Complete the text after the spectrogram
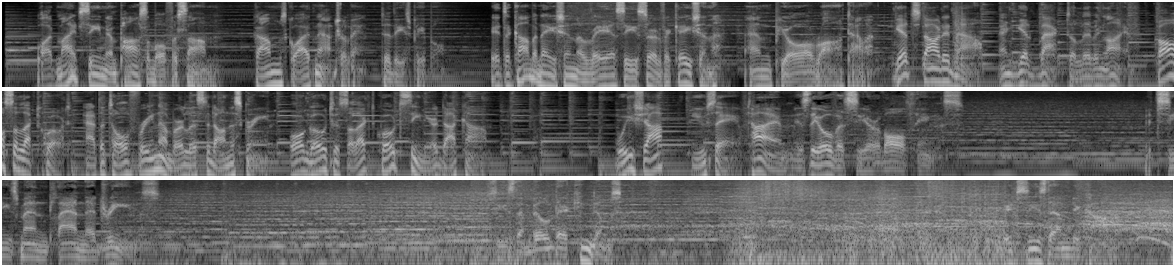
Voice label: Storyteller; Morgan Freeman

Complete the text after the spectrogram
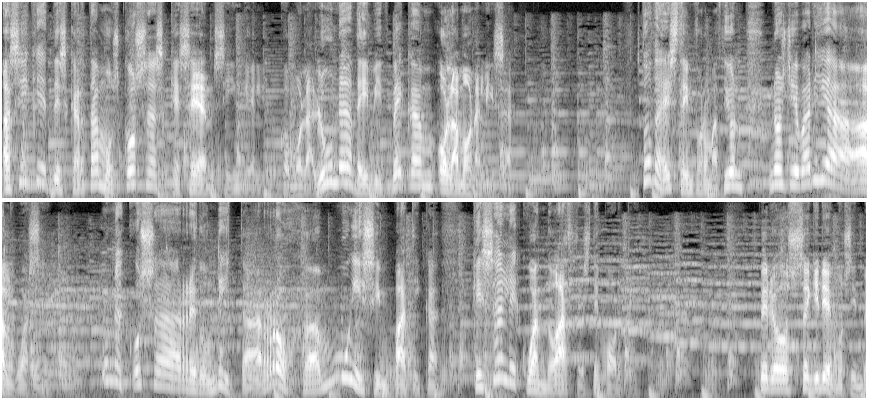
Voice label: Educational Video Humorous

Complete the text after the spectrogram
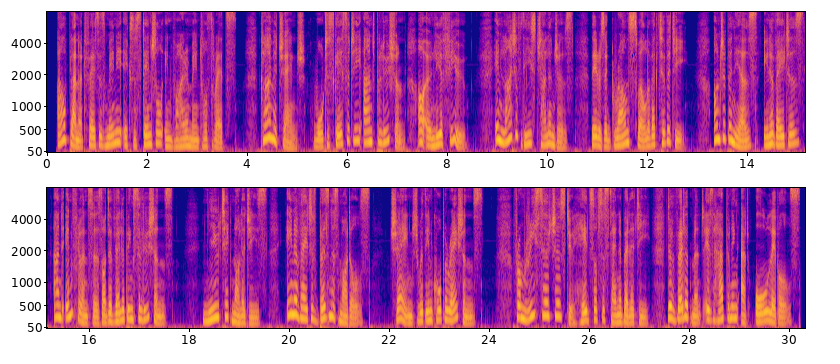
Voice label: Narration

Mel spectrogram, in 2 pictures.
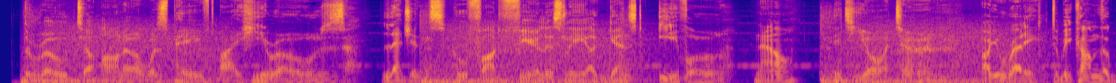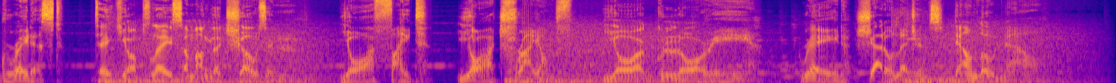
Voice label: authoritative deep male voice over; raid shadow legends

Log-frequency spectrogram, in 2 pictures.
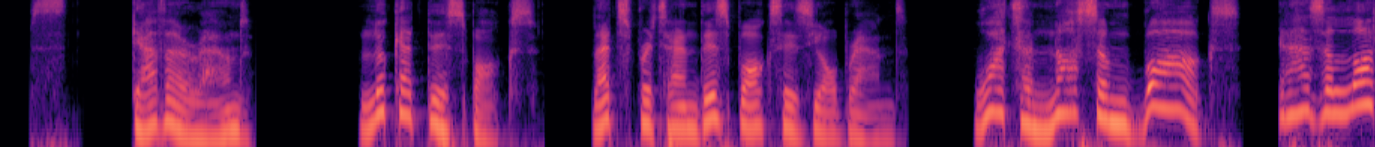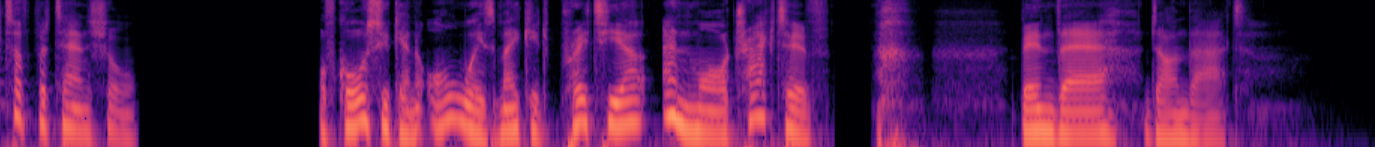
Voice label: Presentation Medium voice Smiling and ironical

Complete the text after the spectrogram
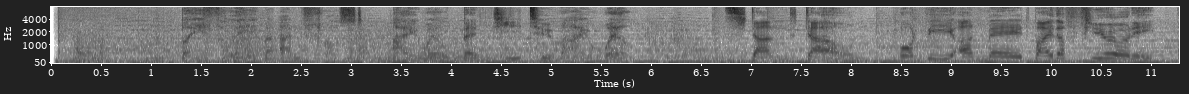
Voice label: Character Montage

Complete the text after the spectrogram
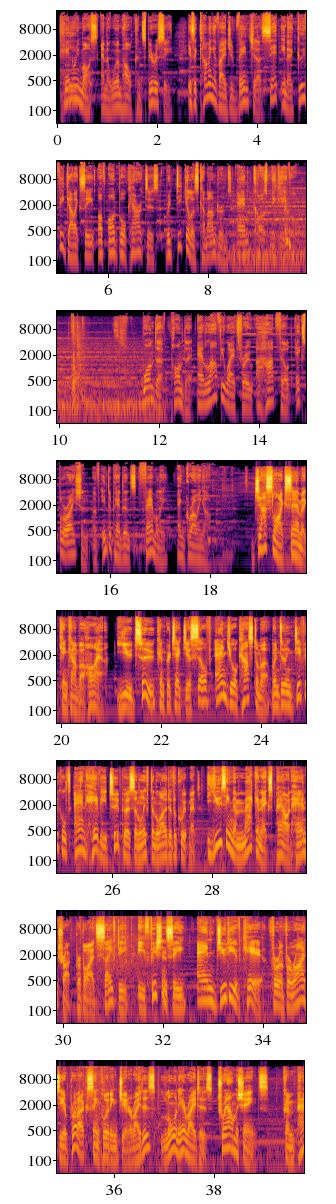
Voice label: Visual Narration

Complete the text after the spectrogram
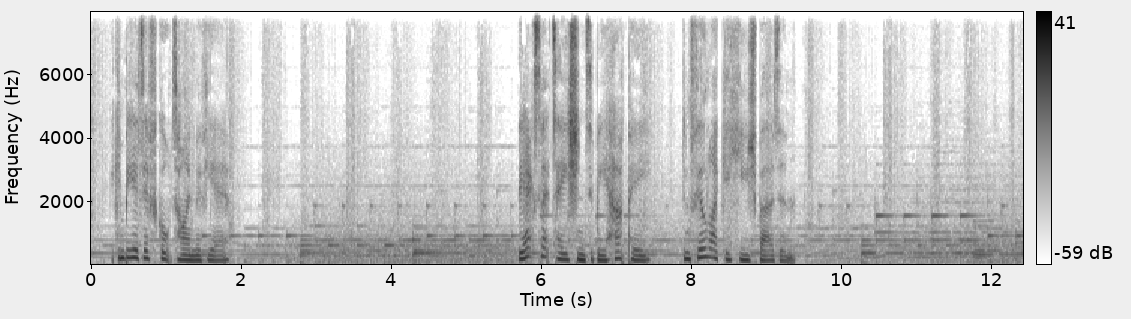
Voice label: Christmas Animation Corporate; Mednet Group

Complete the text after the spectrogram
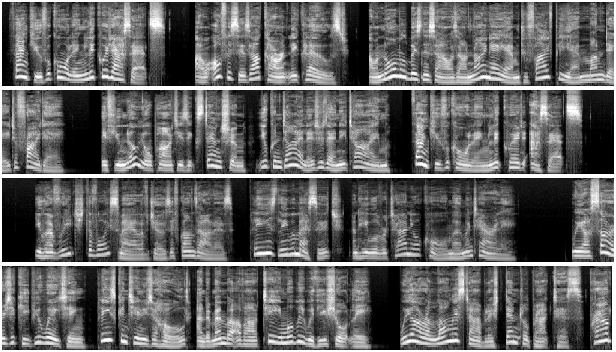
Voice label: Phone

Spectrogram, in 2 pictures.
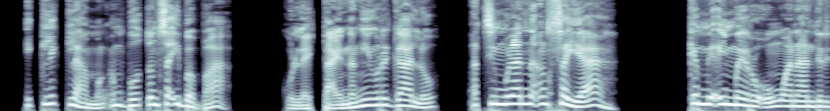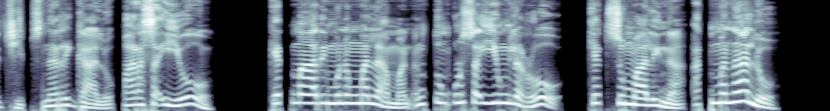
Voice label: regalo male

